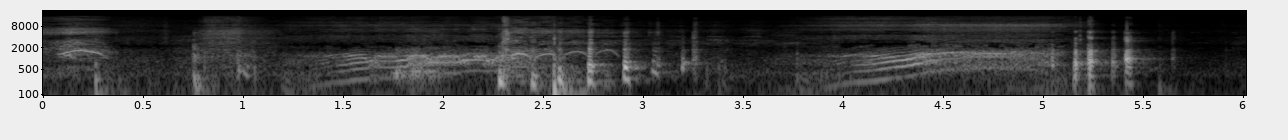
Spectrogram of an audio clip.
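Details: Irregular, voiced snoring with rising, groaning breaths and some clicks and room noise between them from a sleeping drunken friend; snoring.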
